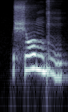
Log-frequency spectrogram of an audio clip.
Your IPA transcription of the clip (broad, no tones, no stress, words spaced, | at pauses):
ʃɔŋɡi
